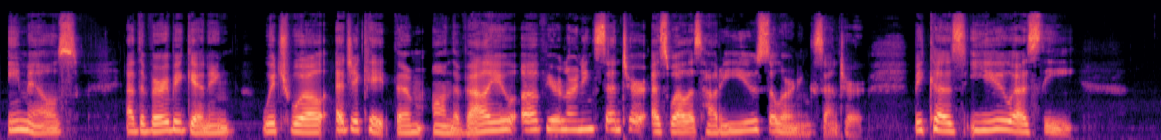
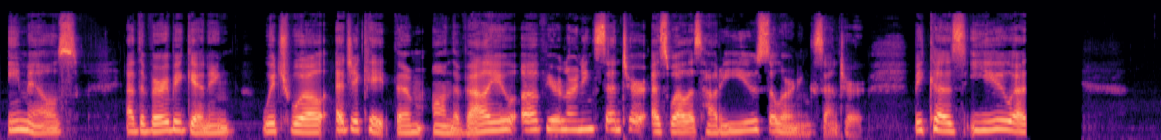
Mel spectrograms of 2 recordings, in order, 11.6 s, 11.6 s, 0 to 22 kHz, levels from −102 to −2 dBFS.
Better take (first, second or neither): first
